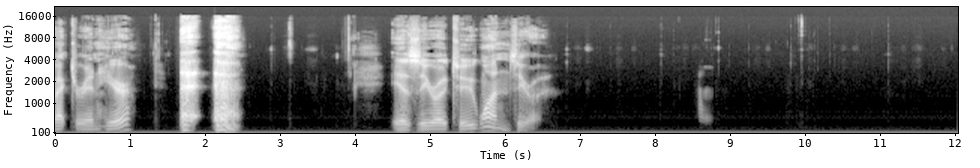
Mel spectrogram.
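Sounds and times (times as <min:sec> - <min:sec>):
man coughing: 0:01.7 - 0:02.5.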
